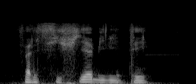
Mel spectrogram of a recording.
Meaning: falsifiability
- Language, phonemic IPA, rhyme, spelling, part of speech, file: French, /fal.si.fja.bi.li.te/, -e, falsifiabilité, noun, Fr-falsifiabilité.ogg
